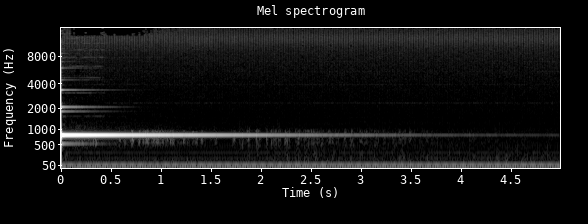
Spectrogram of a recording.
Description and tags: Fm Synth Tone 13
fm, portasound, pss-470, synth, yamaha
